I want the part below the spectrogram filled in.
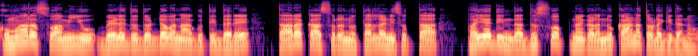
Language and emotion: Kannada, neutral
